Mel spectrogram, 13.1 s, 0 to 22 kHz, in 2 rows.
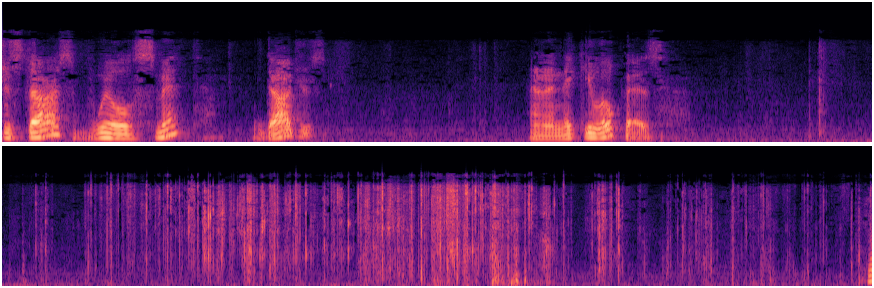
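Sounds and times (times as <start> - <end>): foil wrapper tearing and crinkling: 6.8 - 13.0.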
